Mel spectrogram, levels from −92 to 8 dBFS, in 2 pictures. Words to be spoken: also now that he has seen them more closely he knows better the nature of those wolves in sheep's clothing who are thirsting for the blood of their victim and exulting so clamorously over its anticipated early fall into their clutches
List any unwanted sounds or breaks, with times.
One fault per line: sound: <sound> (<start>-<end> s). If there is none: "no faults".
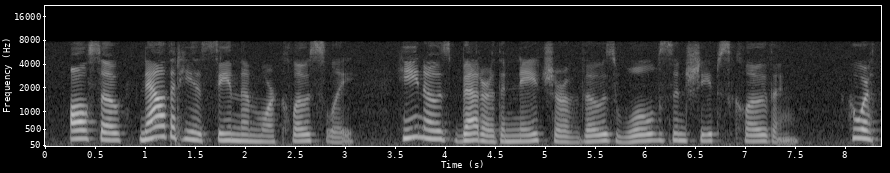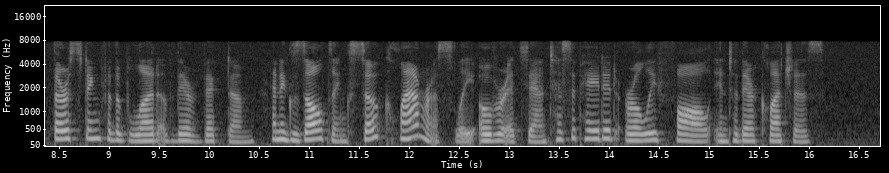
no faults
